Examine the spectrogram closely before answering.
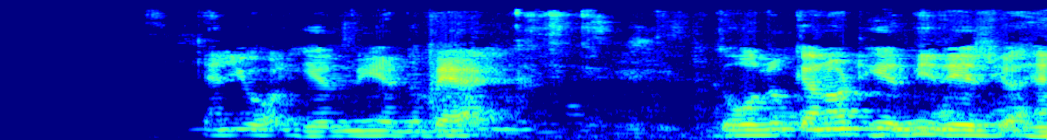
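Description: An elderly man speaks with animation into a microphone, close by.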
